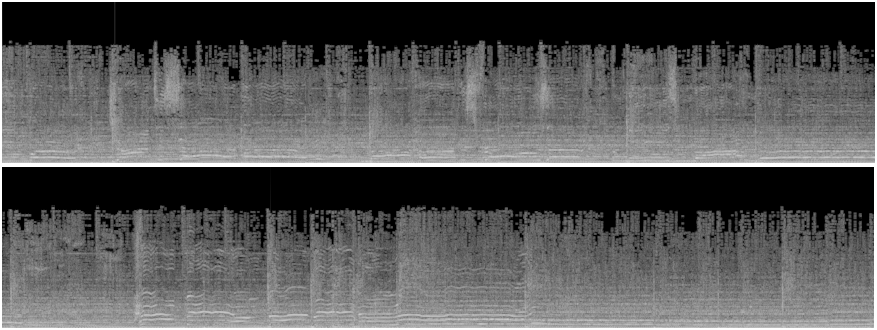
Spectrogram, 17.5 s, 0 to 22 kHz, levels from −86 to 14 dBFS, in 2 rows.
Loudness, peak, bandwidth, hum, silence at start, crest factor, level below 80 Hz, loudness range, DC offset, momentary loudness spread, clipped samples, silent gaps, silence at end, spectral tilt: -11 LUFS; 0 dBFS; 17 kHz; none; 0 s; 10 dB; -18 dBFS; 2 LU; under 0.1%; 3 LU; under 0.1%; none; 0 s; -3.5 dB/octave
